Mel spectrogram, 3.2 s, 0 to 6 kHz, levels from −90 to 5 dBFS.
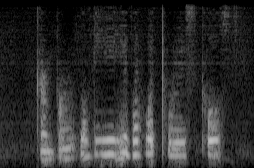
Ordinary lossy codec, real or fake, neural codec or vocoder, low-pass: none; fake; codec, 44.1 kHz, 0.9 kbps, DAC; 5.4 kHz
